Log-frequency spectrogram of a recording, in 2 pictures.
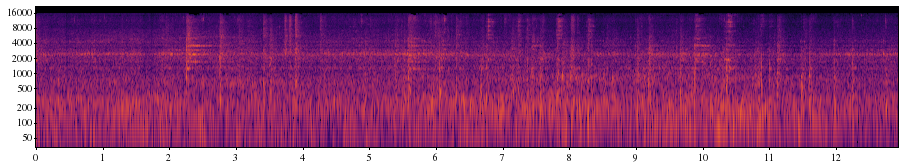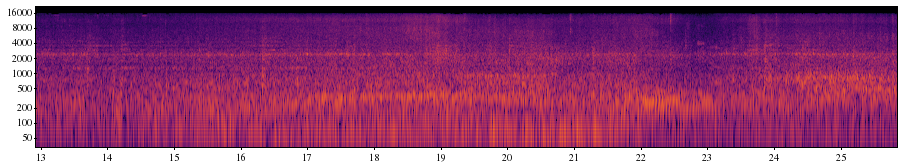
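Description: Passenger coach running along the line, wheels clicking over rail joints, heard through an open carriage window. In the second half a diesel locomotive on the adjacent track passes close by, its engine growing louder.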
